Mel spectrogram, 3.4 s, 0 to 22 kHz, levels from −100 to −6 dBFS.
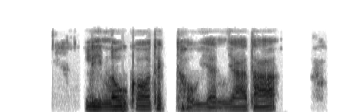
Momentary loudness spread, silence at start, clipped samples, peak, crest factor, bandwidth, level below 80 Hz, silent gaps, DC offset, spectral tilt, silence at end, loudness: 8 LU; 0.6 s; under 0.1%; -2 dBFS; 18 dB; 7.6 kHz; -46 dBFS; 1.68-1.76 s, 2.88-3.11 s; under 0.1%; -7 dB/octave; 0.25 s; -18 LUFS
